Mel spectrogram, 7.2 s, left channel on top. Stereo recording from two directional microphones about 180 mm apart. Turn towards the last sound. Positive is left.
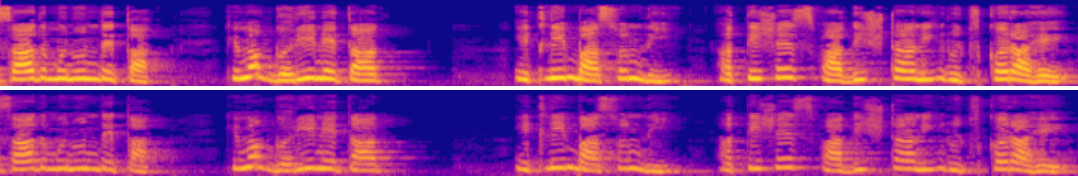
turn(degrees=35)  # may be behind; listen again after turning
